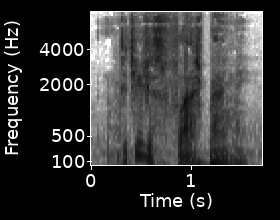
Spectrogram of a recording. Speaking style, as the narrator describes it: I asked shakily

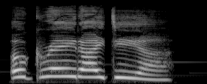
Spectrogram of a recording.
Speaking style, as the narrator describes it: she shouted

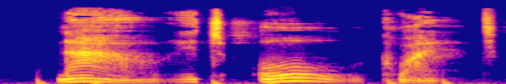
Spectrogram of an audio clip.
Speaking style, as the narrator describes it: smiled and said

